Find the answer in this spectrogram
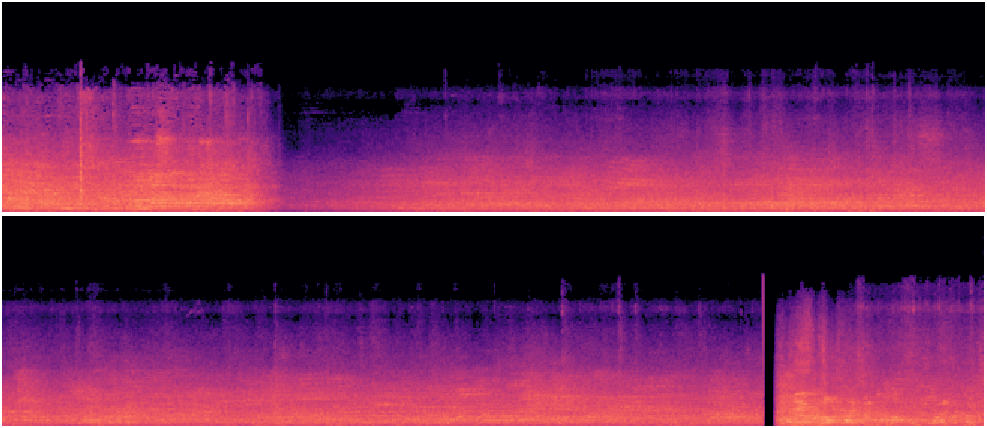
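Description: Indistinct chatter of visitors and general hall noise in a large, echoing indoor space. The sound dips and fades back in about four seconds in, and cuts out briefly for an instant a few seconds before the end.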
